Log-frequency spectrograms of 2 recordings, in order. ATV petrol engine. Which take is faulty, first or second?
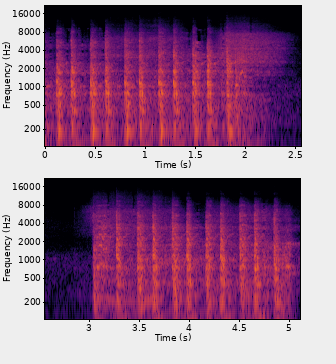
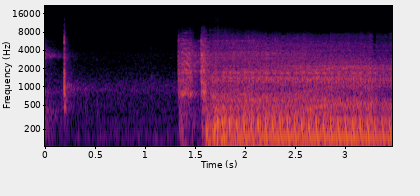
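first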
